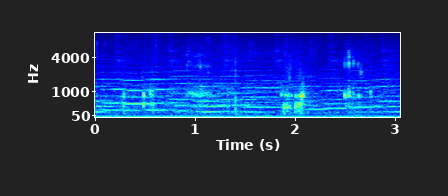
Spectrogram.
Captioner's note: hard breathing and gurgling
